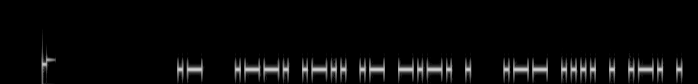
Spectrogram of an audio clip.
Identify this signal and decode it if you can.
Morse code, heard as a keyed tone, about 25 wpm, 700 Hz. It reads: A PLACE WHERE
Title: Sentences from Top 1000 Words - Review Part 5 - 25wpm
